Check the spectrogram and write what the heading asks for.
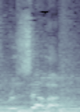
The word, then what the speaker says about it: Rozalla: It's written Rozalla. It's pronounced Rozella.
